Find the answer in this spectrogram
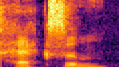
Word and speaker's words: Häxan: that I keep falling in hackson and it's pronounced hackson I'm reliably informed it's a Swedish film so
